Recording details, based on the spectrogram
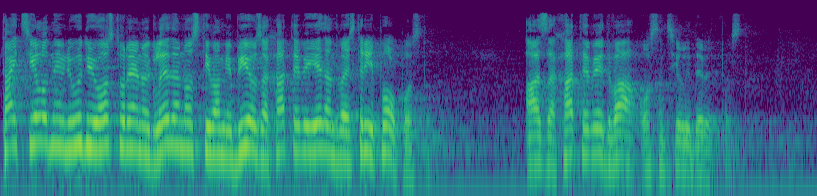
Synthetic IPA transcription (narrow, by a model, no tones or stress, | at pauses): t̪aːjt̪sje̞lˠo̞d̪neːʋniud̪ioo̞st̪ʋoɾe̞no̞jɡle̞d̪ano̞st̪iʋamje̞bio̞zaxat̪e̞ʋeje̞d̪and̪ʋajest̪ɾiːipo̞ːlpo̞st̪o̰ | azaxat̪eʋe̞ːd̪ʋaːo̞samt̪sjelid̪e̞ʋe̞t̪po̞̰st̪o̥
